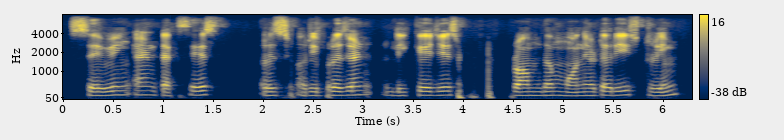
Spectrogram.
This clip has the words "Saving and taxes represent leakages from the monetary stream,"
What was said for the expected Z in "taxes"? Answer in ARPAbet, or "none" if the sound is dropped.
S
